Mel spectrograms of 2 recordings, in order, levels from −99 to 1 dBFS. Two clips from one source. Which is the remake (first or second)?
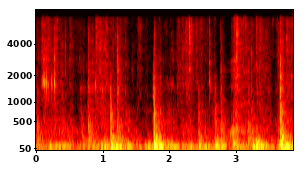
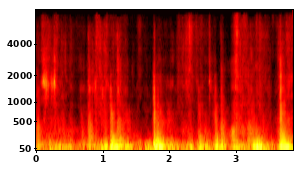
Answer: second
